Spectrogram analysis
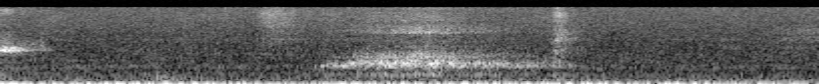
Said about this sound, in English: So you're breathing into the belly, so your belly's expanding as you inhale. And then as you exhale, you're pushing the breath down into the kidneys.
